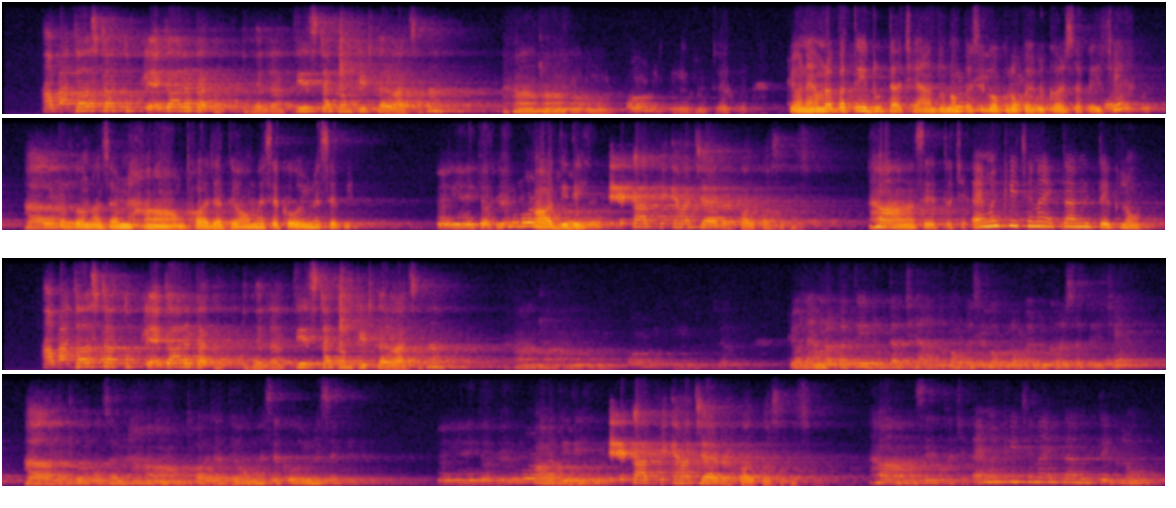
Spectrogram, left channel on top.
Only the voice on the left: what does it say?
हँ, हँ। केओ नै हमरा पतिे दूटा छै आहाँ दुनू पैसे के ककरो पे भी कर सकै छियै।
तऽ <unintelligible> में हँ भऽ जेतै ओमे से को ओमे से अभी <unintelligible> हँ दीदी।
हँ से तऽ छै एयमे की छै न एकटा में देखलौं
